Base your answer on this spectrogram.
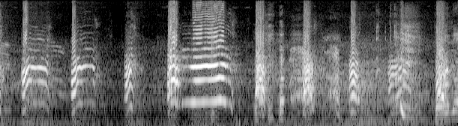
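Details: Gümüş, a dog, cries out in fear when put into the sea for the first time, its wails sounding like "anne" (mum). Sharp rising-falling whines and yelps repeat roughly every second, with a long drawn wail midway and people talking and laughing nearby.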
